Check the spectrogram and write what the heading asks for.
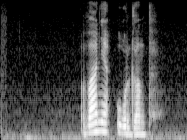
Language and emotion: Russian, neutral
